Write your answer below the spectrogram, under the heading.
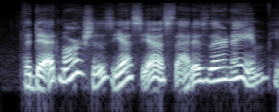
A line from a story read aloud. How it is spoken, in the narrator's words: he cackled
